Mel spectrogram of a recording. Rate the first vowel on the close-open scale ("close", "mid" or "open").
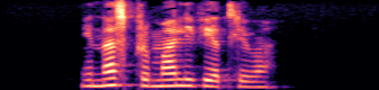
close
